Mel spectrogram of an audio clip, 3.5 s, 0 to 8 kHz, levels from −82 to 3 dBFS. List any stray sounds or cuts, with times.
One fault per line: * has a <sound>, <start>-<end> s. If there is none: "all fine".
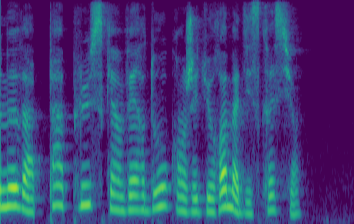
all fine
